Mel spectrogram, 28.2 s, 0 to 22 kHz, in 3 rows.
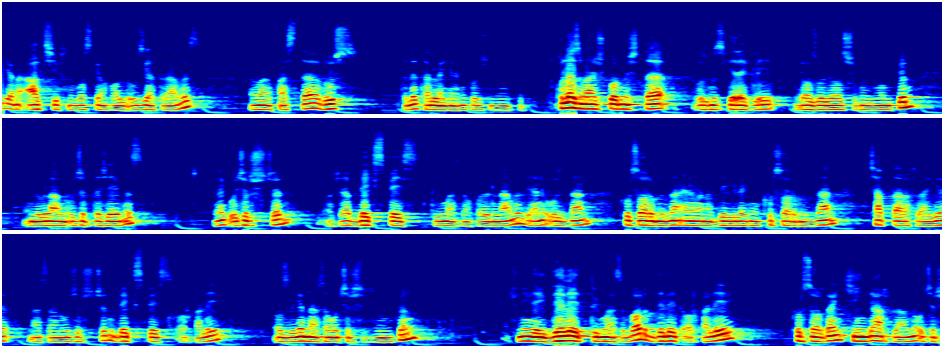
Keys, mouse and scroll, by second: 10.1-11.7 typing, 17.2 ctrl+scroll, 19.3-23.5 typing, 25.1 Left, 25.3 Left, 25.5 Left, 25.7 Left, 25.8 Left, 26.0 Left, 26.2 Left, 27.7 Delete, 27.9 Delete.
